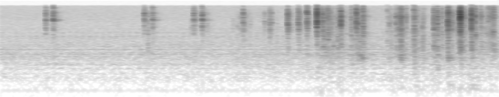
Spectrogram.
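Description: Long painted nails type on a pink low-profile plastic keyboard with white keys resting on a wooden desk. Quiet, bright, crisp clicks start sparse and spaced apart, then speed up into a rapid, dense run of tapping. Each click dies away almost instantly.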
